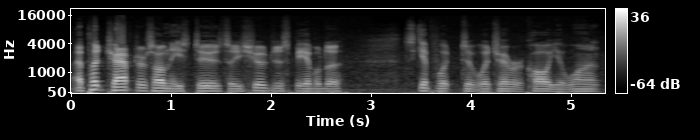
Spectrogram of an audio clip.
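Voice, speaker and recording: A man's voice: medium pitch, level tone, normal speed, pushed and bright, clean tone. A man hosting a live stream with casual commentary, informally muttering his way through things aloud.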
